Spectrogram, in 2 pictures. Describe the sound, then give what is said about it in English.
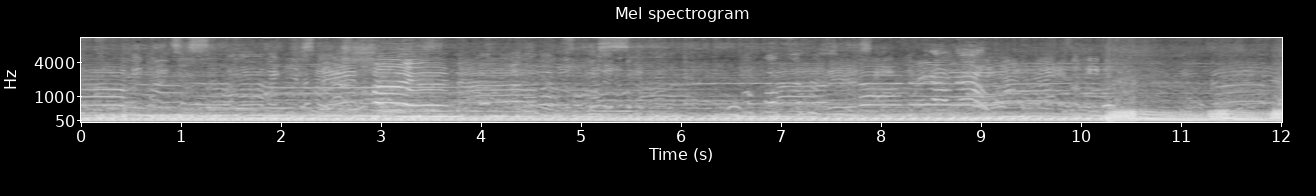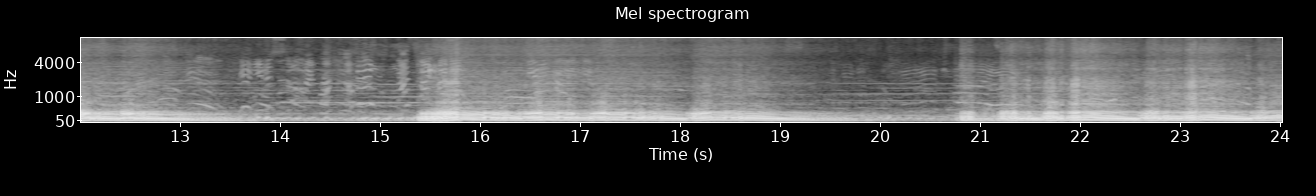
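A car engine revving in a street, with loud rising surges that drop away and return several times amid a crowd of voices. “Go ahead, run it through. Don't just rev it, drive it through.”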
